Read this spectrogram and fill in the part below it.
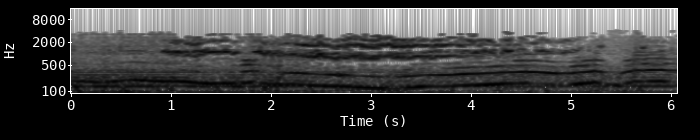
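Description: Tyres squeal on pavement as a car slides through a turn.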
